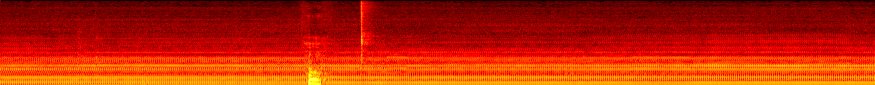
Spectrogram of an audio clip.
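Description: A steady electrical hum, a low buzz with many overtones that holds unchanged throughout. About three seconds in there is a short vocal sound, followed by a small click.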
